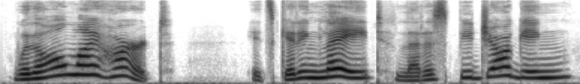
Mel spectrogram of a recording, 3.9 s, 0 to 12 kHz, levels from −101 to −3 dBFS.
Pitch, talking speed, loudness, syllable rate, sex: 265 Hz, 170 wpm, -15 LUFS, 4.1 syllables/s, female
